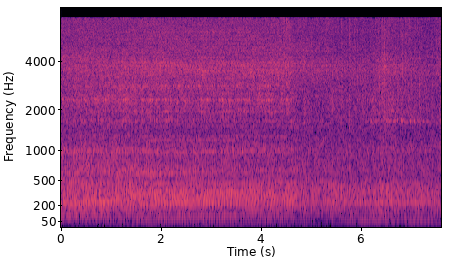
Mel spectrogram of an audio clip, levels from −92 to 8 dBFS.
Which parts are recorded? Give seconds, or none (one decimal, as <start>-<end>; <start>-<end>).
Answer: 0.0-7.6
